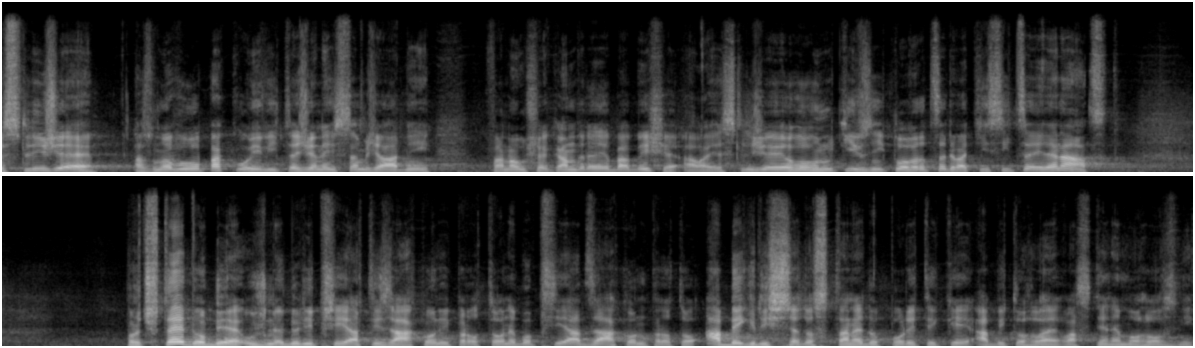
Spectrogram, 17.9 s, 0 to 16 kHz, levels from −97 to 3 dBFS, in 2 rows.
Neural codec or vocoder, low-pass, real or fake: codec, 44.1 kHz, 7.8 kbps, Pupu-Codec; 14.4 kHz; fake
